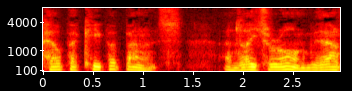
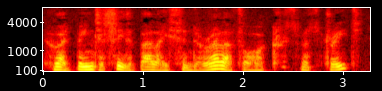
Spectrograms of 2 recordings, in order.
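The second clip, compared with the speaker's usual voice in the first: ordinary delivery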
